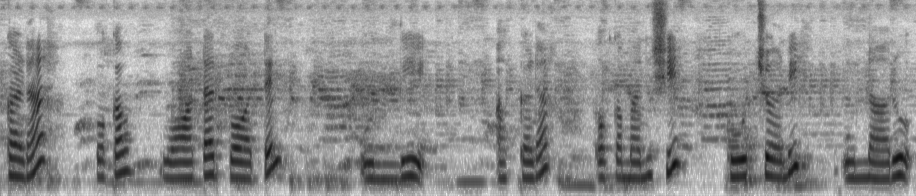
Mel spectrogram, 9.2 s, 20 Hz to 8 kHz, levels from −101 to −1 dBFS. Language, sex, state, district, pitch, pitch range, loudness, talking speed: Telugu, female, Andhra Pradesh, Annamaya, 220 Hz, 205-255 Hz, -19 LUFS, 65 wpm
